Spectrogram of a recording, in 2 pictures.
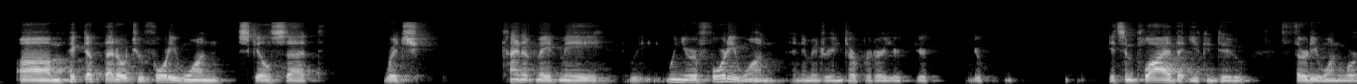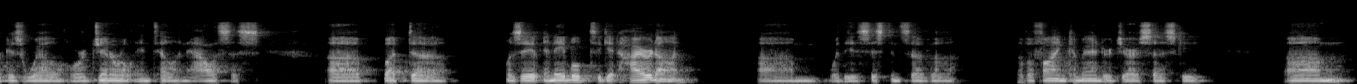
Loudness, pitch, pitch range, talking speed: -19 LUFS, 90 Hz, 85-100 Hz, 125 wpm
